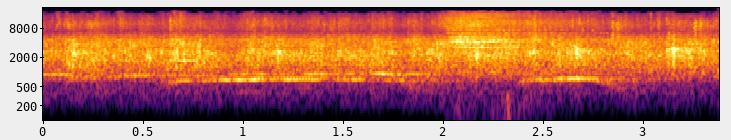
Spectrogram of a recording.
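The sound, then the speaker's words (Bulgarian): A crowd claps steadily, a dense, sustained wash of applause that fills the whole moment at an even level without breaks, with no voices standing out above it. “А, ако ръкопляскаш, ръкопляскай, като че наистина вярваш.”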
